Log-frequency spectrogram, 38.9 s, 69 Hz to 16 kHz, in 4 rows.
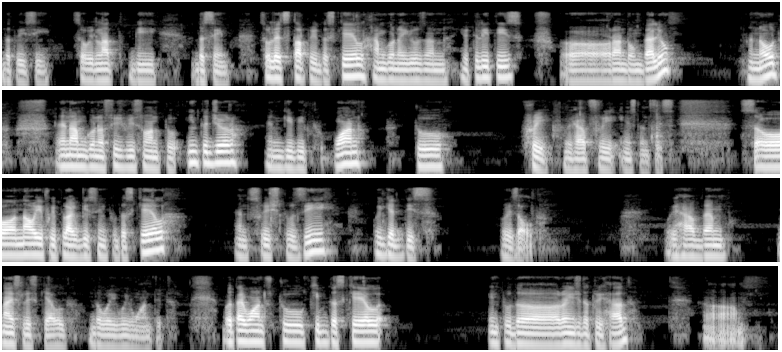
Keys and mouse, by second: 1.4 right click, 3.0 middle click, 4.3 shift+a, 7.4 click, 8.2 middle click, 9.4 middle click, 10.9 click, 11.8 click, 13.4 1, 14.0 click, 14.5 click, 16.5 KP_3, 17.7 Return, 19.1 click, 20.0 click, 22.7 z, 23.8 shift+middle click, 24.3 middle click, 26.1 middle click, 27.3 middle click, 32.3 click, 32.7 click, 33.2 shift+a, 38.4 click.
